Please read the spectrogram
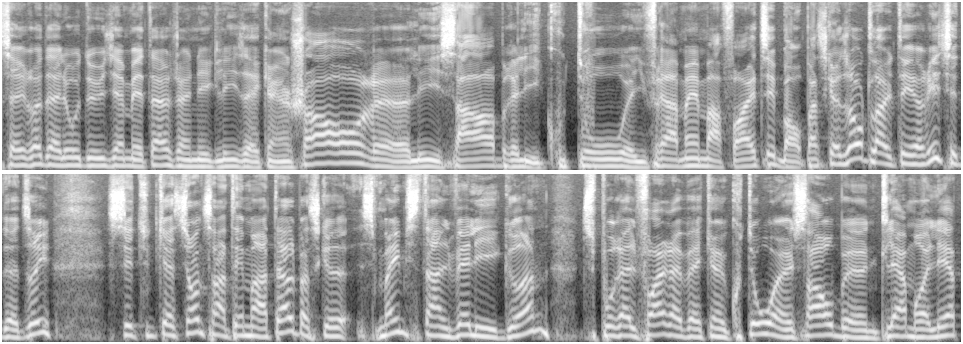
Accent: Quebec, Canada; je viens du Témiscamingue, que ma famille, c'est tout ou presque des chasseurs, mes chums, que la ville ferme quand la chasse arrive

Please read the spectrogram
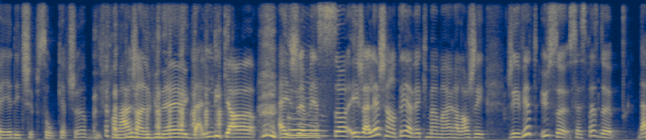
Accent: Girardville, Quebec, Canada; also born or lived in Alma; Alma, moi, Alma. C'est Girardville, mais ça reste le même centre.

